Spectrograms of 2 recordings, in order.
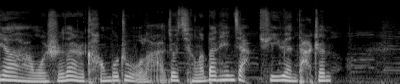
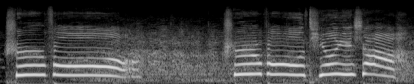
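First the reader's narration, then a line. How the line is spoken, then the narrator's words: Crowd shouting. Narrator (Chinese): 满大街的人啊，对着来往的出租车大喊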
